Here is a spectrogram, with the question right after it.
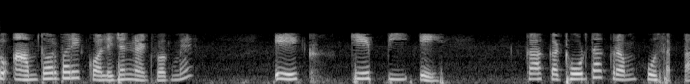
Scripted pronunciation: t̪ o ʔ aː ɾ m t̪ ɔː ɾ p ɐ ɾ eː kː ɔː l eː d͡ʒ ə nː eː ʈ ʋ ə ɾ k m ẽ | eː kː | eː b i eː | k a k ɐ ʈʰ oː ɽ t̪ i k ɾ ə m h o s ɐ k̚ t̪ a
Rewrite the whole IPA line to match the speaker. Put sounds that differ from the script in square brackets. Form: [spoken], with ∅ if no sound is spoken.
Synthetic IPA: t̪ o ʔ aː [∅] m t̪ ɔː ɾ p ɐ ɾ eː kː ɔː l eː d͡ʒ ə nː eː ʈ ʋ ə ɾ k m ẽ | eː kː | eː [p] i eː | k a k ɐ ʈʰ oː ɽ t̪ [a] k ɾ ə m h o s ɐ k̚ t̪ a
